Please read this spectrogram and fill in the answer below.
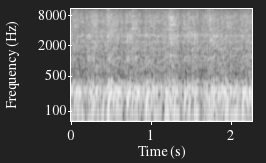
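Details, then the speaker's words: Small engine with a JS flatside carburetor, freshly installed: after adjusting the idle mixture screw back to about a quarter turn, it idles steadily with an even, low putter and no stumbling or surging; idle speed screw left as set. "start to smooth out and leave it right there this is the idle speed screw now it's fine where it is so i'm going to leave it"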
